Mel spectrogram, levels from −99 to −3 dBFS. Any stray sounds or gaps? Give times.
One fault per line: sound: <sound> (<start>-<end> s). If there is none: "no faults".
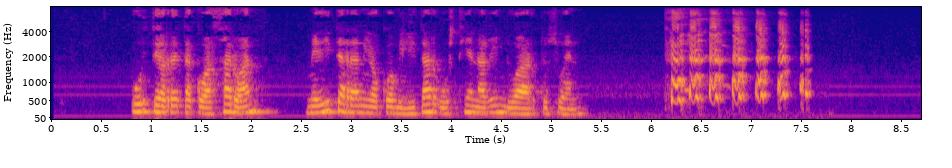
sound: laugh (6.1-7.7 s)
